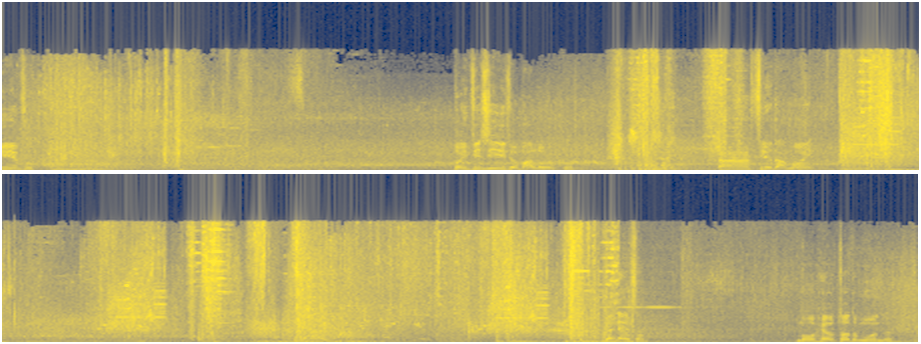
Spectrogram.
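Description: Blades clash and strike repeatedly.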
